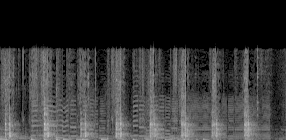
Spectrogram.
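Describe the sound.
Knife chopping food into small quarter-inch chunks: many crisp, evenly spaced chops in a steady, regular rhythm, with no talking.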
